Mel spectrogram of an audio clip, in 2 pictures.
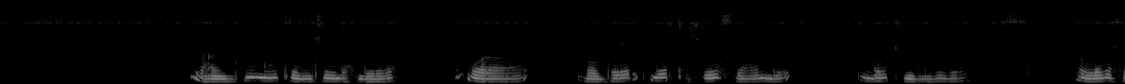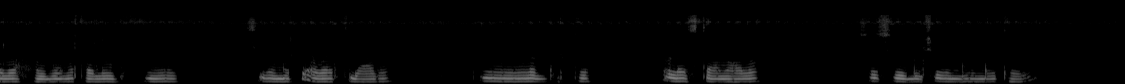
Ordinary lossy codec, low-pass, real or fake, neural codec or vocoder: none; none; fake; vocoder, 22.05 kHz, 80 mel bands, WaveNeXt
